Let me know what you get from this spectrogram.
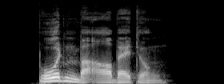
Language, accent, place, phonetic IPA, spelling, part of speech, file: German, Germany, Berlin, [ˈboːdn̩bəˌʔaʁbaɪ̯tʊŋ], Bodenbearbeitung, noun, De-Bodenbearbeitung.ogg
- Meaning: tillage, cultivation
